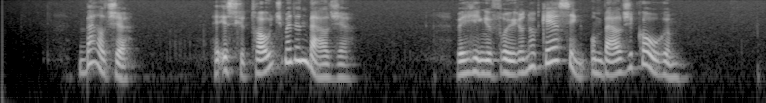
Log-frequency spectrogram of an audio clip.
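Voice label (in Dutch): "belgische" Limburgish dialect word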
